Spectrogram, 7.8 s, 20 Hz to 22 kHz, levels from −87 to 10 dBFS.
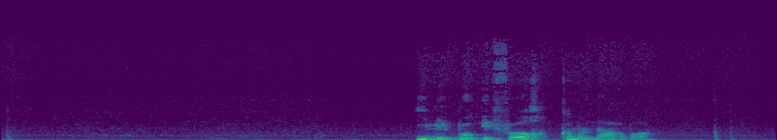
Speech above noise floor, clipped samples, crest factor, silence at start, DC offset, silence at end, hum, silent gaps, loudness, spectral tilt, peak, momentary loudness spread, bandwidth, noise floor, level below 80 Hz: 38 dB; under 0.1%; 22 dB; 0.1 s; under 0.1%; 0.4 s; none; none; -29 LUFS; -9.5 dB/octave; -12 dBFS; 27 LU; 12 kHz; -66 dBFS; -60 dBFS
